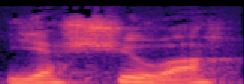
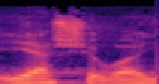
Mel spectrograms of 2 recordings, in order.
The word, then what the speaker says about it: Yeshua: It spells Yehoshua, also known in Hebrew as Yeshua, or some people pronounce it Yeshua, Yeshua, Yeshua, Yehoshua, all the same thing, translated to English as Jesus.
